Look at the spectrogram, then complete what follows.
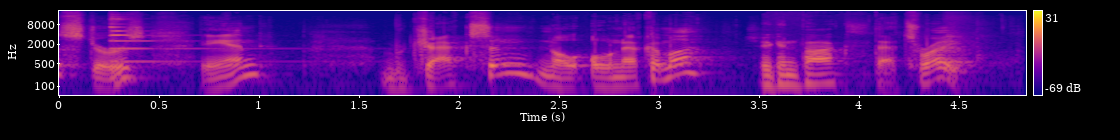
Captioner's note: bell rings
